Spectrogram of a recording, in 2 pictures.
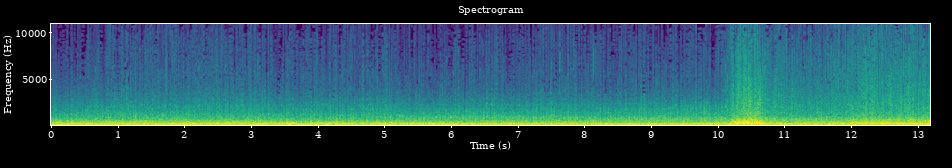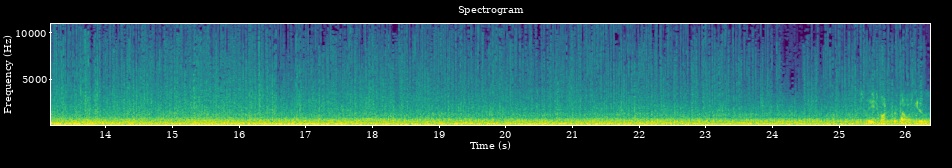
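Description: Falcon 9 first stage's nine Merlin engines firing during ascent, heard as a steady deep rumbling rocket noise, with a brief louder surge about ten seconds in.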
